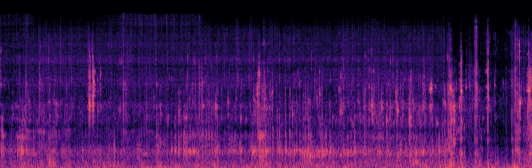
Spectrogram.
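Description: Muffled underwater water noise picked up by a diving camera, with a quick run of sharp clicks near the end.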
